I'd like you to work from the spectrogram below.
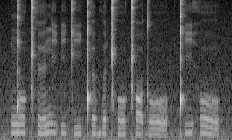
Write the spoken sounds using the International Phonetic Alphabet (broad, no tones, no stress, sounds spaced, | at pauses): ŋ͡ǃ o ǁʰ ɘ n i ʔ i kʼ i ǃʰ ə b w ə ǁʰ o ǁ ɔ d o | ǃʰ i h o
